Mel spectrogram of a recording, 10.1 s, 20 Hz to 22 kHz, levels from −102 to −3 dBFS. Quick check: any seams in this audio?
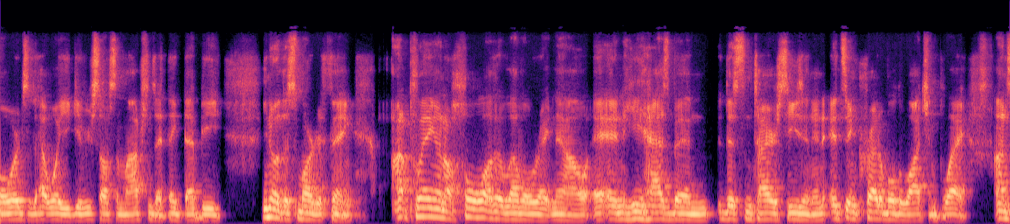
yes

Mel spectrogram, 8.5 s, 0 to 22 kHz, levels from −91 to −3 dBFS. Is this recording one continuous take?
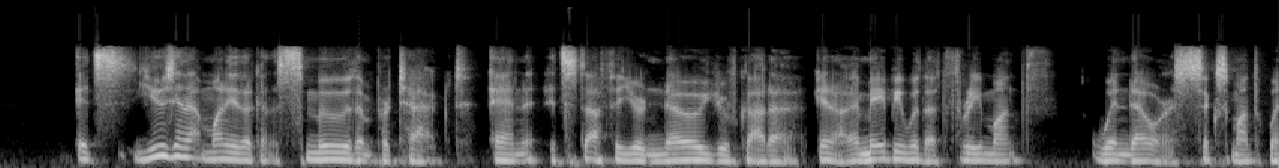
no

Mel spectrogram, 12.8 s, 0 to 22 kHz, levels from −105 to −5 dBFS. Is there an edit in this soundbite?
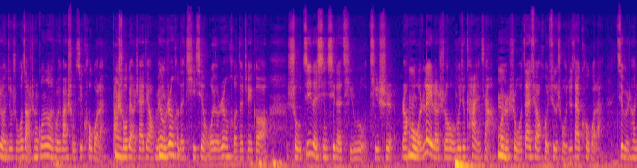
no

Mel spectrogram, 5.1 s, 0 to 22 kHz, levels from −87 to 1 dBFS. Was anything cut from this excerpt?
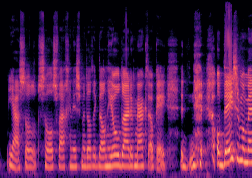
no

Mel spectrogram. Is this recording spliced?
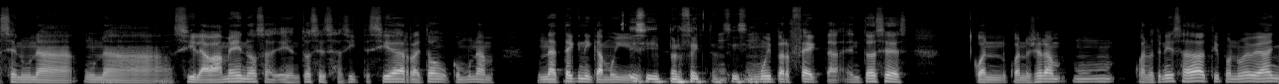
no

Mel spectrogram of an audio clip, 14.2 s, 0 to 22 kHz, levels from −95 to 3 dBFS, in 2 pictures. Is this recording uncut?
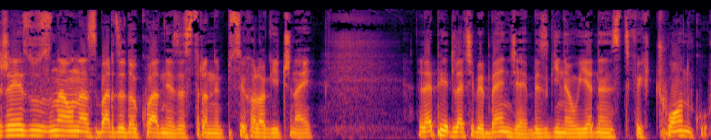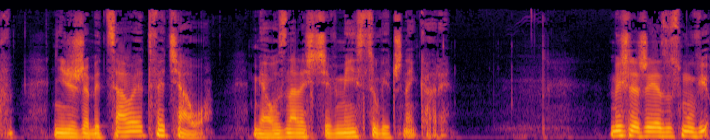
no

